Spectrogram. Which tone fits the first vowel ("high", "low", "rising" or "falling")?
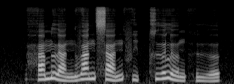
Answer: rising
